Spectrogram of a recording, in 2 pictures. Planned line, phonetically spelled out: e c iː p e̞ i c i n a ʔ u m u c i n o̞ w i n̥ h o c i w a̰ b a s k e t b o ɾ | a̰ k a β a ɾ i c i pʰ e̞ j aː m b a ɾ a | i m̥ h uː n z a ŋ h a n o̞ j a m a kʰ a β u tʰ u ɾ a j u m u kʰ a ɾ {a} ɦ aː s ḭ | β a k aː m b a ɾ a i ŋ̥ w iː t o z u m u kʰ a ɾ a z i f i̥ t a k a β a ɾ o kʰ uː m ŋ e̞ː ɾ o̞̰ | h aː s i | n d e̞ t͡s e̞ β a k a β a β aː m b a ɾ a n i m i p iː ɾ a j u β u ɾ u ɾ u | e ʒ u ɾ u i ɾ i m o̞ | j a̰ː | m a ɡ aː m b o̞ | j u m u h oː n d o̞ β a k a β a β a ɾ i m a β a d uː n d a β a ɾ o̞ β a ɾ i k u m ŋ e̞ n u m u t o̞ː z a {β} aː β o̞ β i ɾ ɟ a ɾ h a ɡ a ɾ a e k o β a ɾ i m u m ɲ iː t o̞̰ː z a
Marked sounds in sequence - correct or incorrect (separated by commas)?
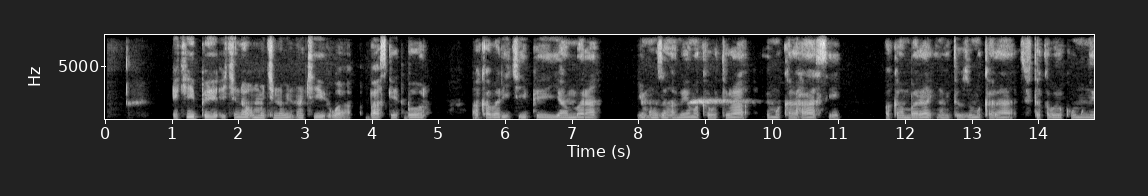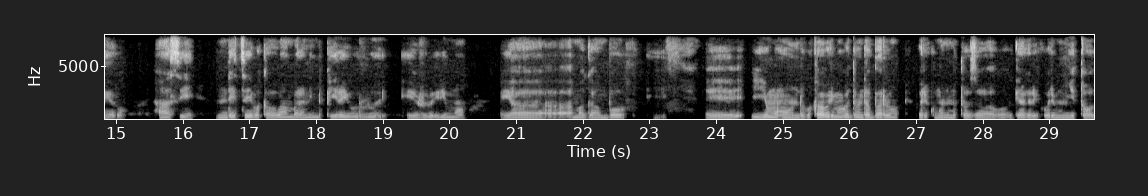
correct, incorrect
